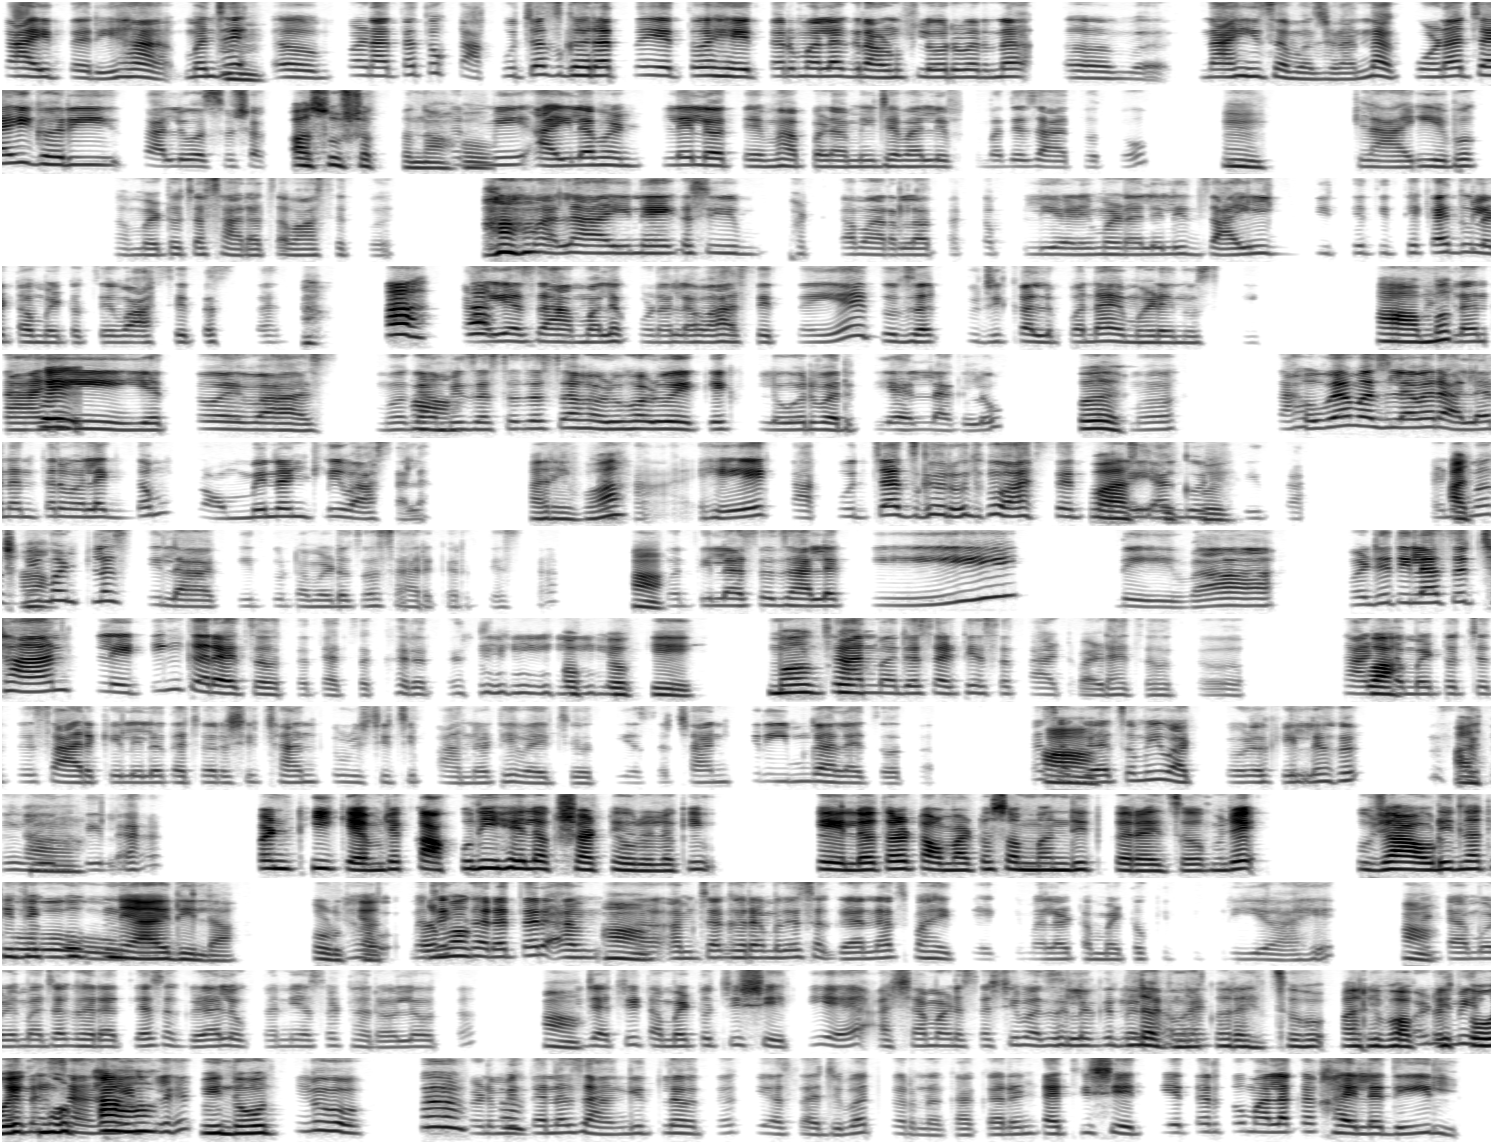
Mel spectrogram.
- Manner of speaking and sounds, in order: chuckle; chuckle; in English: "प्रॉमिनेंटली"; laughing while speaking: "काकूच्याच घरून वास येतोय या गोष्टीचा"; drawn out: "की"; chuckle; laughing while speaking: "वाटोळं केलं सांगून तिला"; laughing while speaking: "अशा माणसाशी माझं लग्न लावायचं. पण मी त्यांना सांगितले, हो"; laughing while speaking: "तो एक मोठा विनोद"; chuckle
- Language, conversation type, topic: Marathi, podcast, घरच्या रेसिपींच्या गंधाचा आणि स्मृतींचा काय संबंध आहे?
